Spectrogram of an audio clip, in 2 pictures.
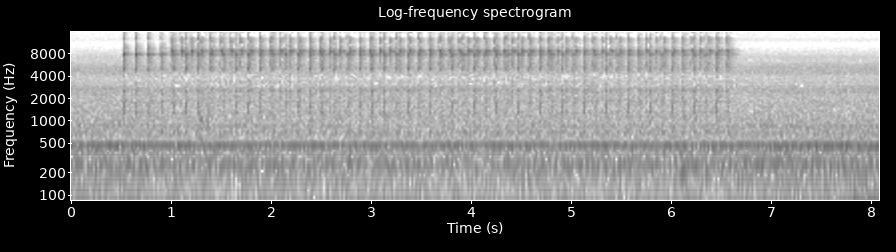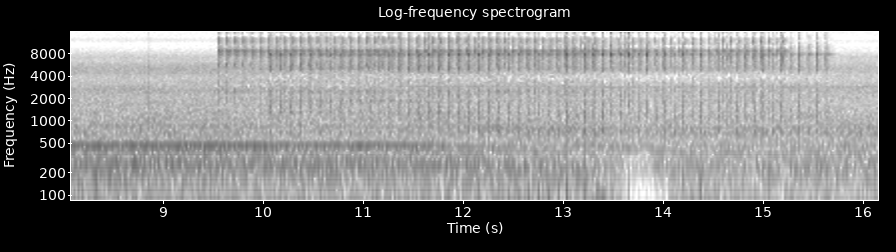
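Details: Rapid buzzing trains of sharp mechanical clicks in two bursts with a pause between: the Physiwave MT685 dual-handle 6T magnetic stimulation physiotherapy device for pain relief pulsing during an operation demonstration.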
